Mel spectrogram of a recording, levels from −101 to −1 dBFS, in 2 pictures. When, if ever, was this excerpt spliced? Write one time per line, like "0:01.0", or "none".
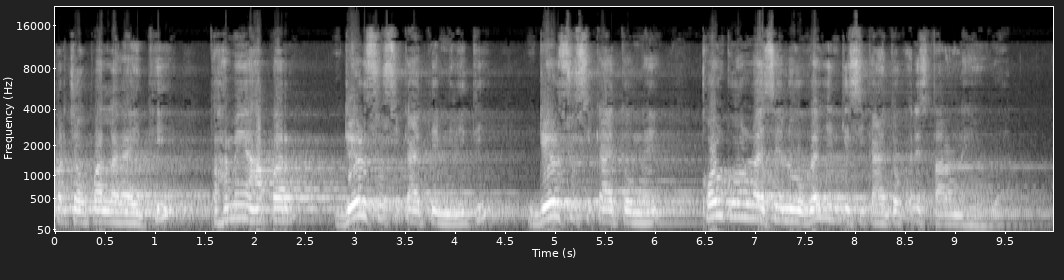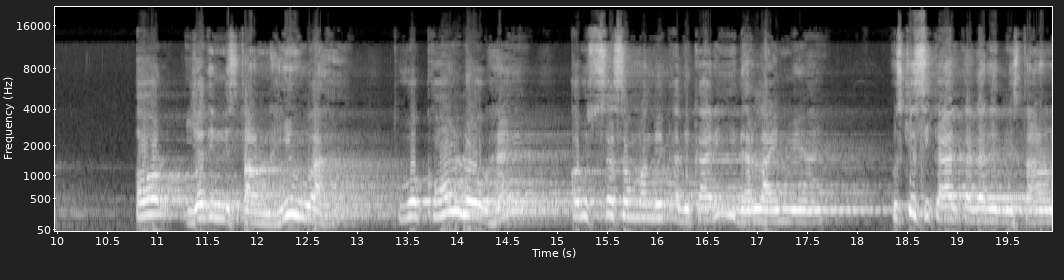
0:18.3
